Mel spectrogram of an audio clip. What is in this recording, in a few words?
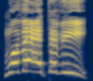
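alert, Italian; mohaa; dialogue; sighted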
